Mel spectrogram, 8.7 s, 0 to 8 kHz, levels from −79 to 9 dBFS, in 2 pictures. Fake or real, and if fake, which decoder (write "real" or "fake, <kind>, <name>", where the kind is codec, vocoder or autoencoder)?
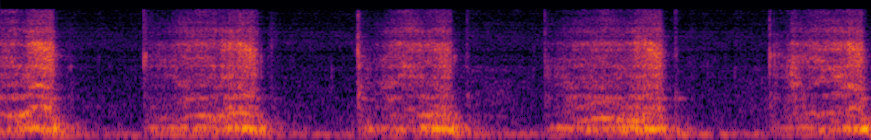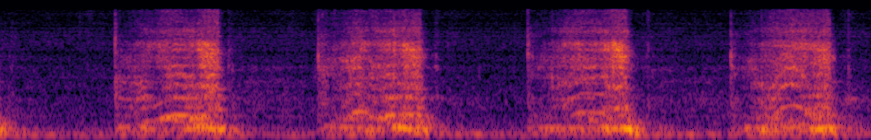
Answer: fake, autoencoder, DAC-VAE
